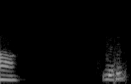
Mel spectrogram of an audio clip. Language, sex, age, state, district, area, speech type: Tamil, female, 18-30, Tamil Nadu, Madurai, urban, conversation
